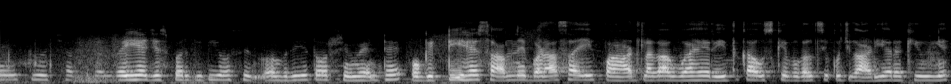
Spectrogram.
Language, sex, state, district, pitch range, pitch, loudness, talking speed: Hindi, female, Uttarakhand, Tehri Garhwal, 190-210 Hz, 200 Hz, -16 LUFS, 210 wpm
